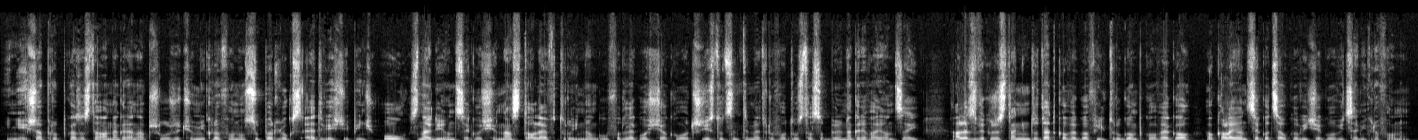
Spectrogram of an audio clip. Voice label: Voice test filtered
